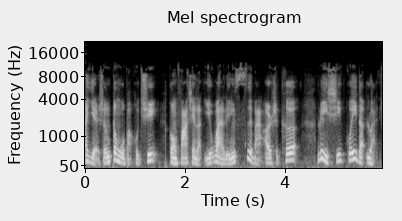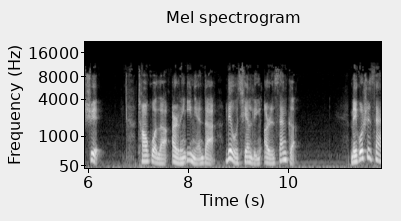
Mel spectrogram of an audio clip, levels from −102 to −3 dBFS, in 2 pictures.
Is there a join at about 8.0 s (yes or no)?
yes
